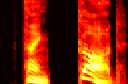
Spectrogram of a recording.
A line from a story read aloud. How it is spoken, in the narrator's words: he cried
